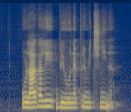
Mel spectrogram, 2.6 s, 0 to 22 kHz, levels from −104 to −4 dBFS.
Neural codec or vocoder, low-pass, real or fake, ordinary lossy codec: autoencoder, 48 kHz, 32 numbers a frame, DAC-VAE, trained on Japanese speech; 19.8 kHz; fake; none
